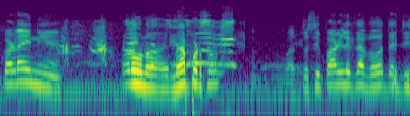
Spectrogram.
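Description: A man laughing in three bursts, each about a second long.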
